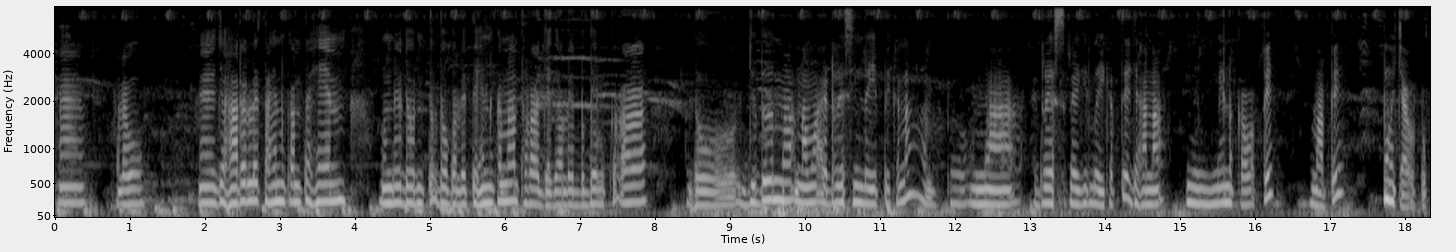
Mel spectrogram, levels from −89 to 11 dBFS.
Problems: constant background noise, low volume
